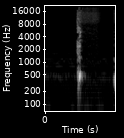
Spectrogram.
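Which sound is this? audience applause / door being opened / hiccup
hiccup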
